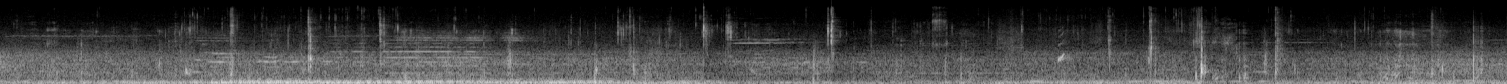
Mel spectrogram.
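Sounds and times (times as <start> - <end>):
person chewing with wet smacks: 5.1 - 15.0.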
